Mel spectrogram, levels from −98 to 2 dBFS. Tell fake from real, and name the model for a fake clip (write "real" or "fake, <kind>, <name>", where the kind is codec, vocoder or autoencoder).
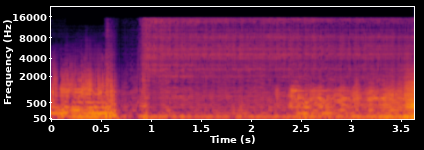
fake, vocoder, BigVGAN v2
